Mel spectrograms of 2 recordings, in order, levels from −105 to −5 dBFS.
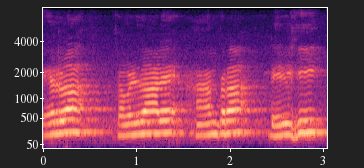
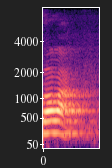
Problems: constant background noise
